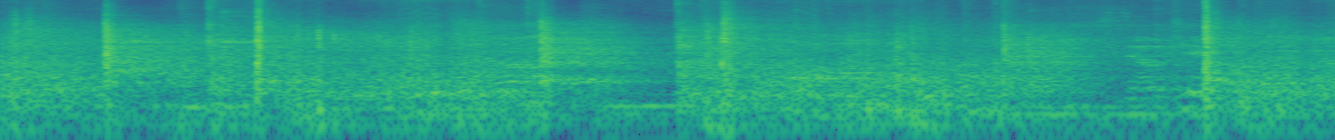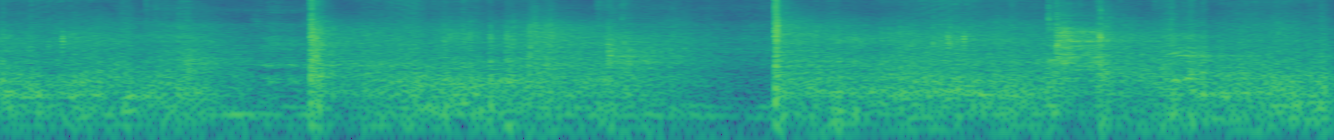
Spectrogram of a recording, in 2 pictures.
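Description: Skateboard wheels roll and rumble steadily over a wooden bowl, echoing under a curved metal roof.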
